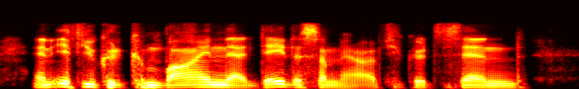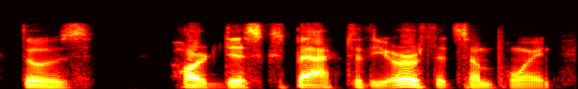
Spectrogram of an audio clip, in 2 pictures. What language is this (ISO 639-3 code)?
eng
